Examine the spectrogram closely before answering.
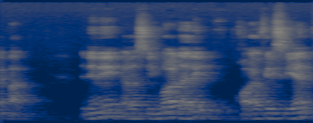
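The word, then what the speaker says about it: η: Viskositas itu ini mah simbolnya, viskositas itu gini, eta ya, dibacanya eta.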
